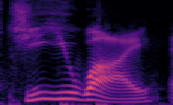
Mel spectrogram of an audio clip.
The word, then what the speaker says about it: Guymelef: You spell it again? – Guy Melf, Guymelef. – Melef? – Yeah. The second E is... – Oh, so it's like Guy Melef. Well, that changes everything.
